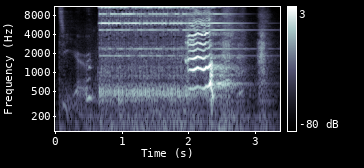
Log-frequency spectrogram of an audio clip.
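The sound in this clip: A telephone bell rings in one long, steady, metallic peal that cuts off abruptly, with brief faint sounds before and after it.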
